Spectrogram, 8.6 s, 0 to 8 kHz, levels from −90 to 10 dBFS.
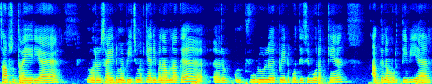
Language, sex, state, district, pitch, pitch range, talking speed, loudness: Hindi, female, Haryana, Jhajjar, 195 Hz, 190-200 Hz, 180 wpm, -19 LUFS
